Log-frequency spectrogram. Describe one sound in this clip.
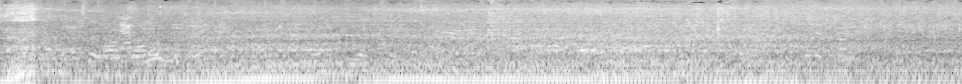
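A truck engine rumbles and revs nearby.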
